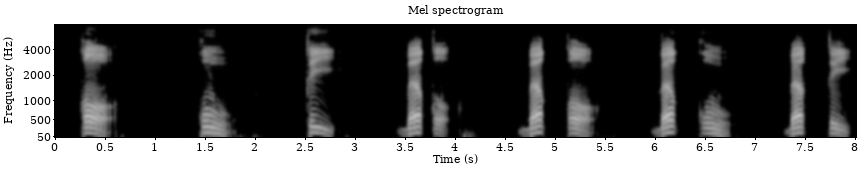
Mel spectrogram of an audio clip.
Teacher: kita lanjut ke huruf pangkal lidah yang bertemu dengan langit-langit lunak, yaitu huruf qaf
